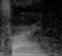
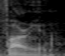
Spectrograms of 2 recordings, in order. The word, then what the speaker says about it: Farian: up with Frank uh faran is that how you pronounce that's right Frank faran Frank farian so what's interesting about Frank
